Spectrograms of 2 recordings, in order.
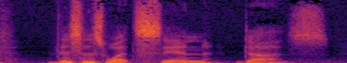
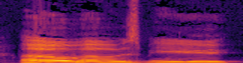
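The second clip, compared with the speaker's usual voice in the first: loud, drawn-out mock lament; hammed-up "poor me" wail, slow; mock self-pity; 4 semitones higher, 12 dB louder, much slower than usual. Preacher mocking walking around in sorrow, hammed-up lament. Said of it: "hitting ourselves with the board in the head saying".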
